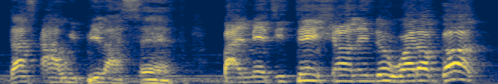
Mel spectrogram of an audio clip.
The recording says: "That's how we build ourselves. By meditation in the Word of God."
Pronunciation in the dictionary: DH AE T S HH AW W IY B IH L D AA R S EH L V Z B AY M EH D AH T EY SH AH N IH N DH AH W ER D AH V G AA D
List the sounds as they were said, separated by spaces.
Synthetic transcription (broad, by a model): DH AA T S HH AW W IY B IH L AA S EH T B AY M EH D AH T EY SH AH N IH N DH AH W ER D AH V G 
